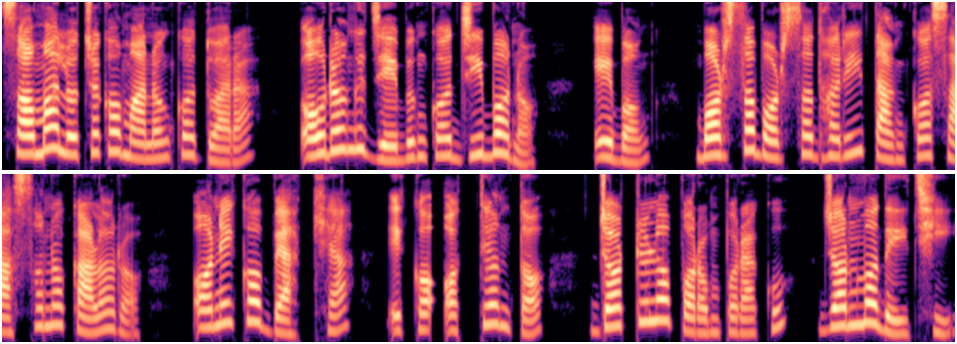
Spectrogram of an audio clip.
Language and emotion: Odia, neutral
